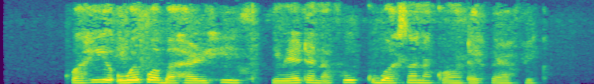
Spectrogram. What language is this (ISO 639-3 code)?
swa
